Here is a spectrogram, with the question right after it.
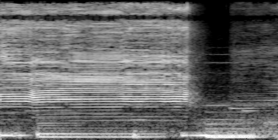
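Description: Loud electric hair clippers buzzing steadily with a strong low hum and bright high whine, the motor pitch shifting briefly near the end, close to the mic with no talking.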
